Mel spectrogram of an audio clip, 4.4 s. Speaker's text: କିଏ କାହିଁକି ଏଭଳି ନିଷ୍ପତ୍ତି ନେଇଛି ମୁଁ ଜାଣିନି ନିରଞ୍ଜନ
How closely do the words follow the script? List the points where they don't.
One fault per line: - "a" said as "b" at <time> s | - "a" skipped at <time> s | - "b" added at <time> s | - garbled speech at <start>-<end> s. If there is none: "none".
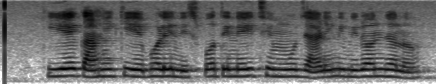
none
